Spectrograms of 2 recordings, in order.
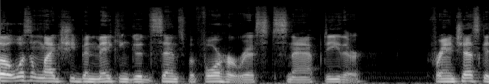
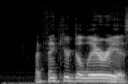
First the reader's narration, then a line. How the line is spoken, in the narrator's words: said Bernadette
